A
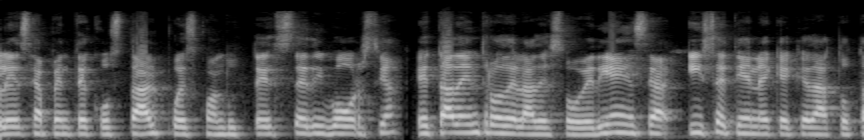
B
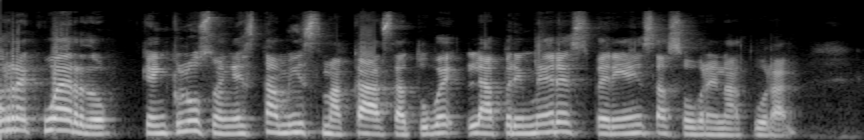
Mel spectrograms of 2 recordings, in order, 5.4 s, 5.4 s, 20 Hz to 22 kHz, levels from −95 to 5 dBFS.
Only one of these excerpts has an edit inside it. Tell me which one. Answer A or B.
A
